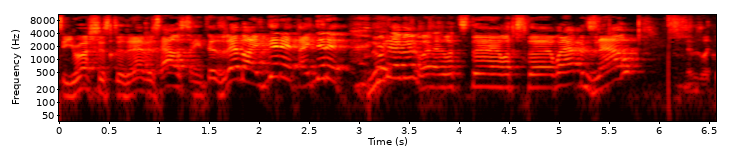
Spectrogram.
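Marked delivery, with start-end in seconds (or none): 1.6-2.8 high, breathless-with-news exclamation; excited. Retold or imitated. Congregant rushing to report to the Rebbe, excited. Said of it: "He's very excited". 3.1-5.6 high, eager stammer; excited. Retold or imitated. Congregant pressing the Rebbe for results, excited. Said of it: "He's very excited".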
